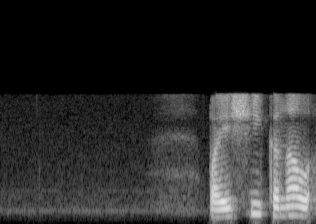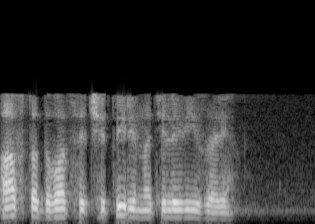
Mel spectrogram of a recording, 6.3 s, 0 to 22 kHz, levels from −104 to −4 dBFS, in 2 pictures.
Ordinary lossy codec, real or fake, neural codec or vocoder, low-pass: AAC, 16 kbps; real; none; 7.2 kHz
